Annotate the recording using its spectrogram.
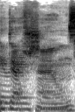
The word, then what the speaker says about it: Dachshund: I know there's a lot of some people say Dachshund, so I've researched it and it's pronounced Dachshund.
